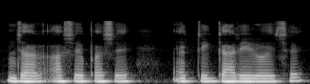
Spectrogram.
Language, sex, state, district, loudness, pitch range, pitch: Bengali, male, Tripura, West Tripura, -14 LUFS, 140-145 Hz, 140 Hz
